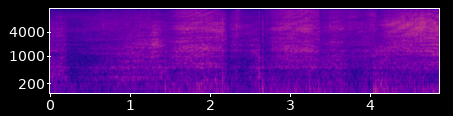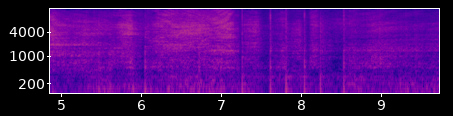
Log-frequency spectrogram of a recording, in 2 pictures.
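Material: Wood.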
